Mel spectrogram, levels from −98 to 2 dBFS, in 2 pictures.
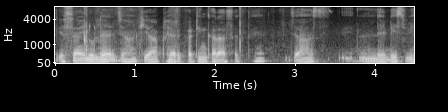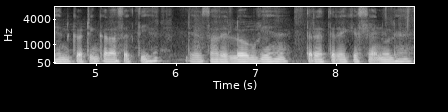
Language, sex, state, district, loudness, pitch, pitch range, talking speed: Hindi, male, Bihar, Begusarai, -19 LUFS, 105 Hz, 100-110 Hz, 185 wpm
